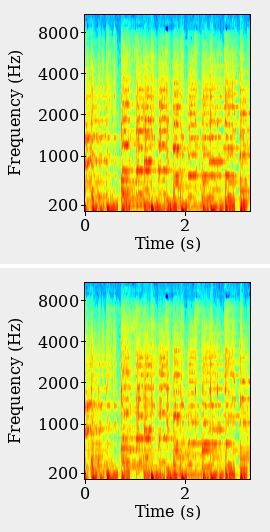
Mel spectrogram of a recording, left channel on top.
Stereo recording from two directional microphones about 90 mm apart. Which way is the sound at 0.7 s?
40° right (ahead or behind).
